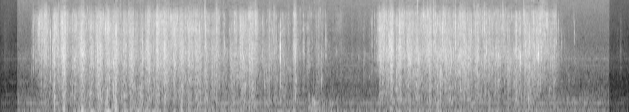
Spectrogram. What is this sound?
water shake
water shaking inside a bottle.
bottle, shake, water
